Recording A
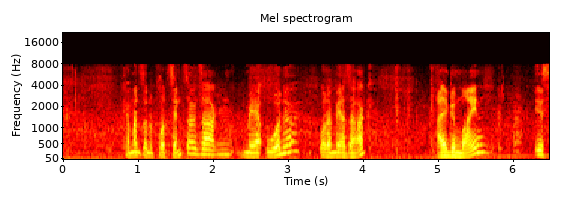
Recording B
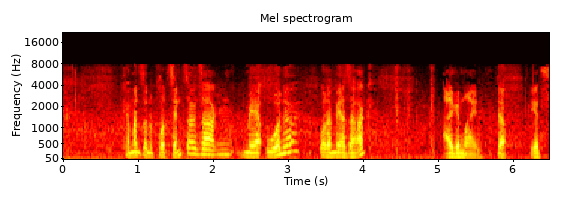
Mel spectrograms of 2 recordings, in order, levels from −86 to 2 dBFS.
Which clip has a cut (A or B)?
B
